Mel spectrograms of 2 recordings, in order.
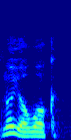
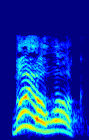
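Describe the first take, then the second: First: Said in the usual way. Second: Much higher and louder shout; loud emphatic repeat. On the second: Real, not acted. A preacher shouting advice to the congregation, loud and high.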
